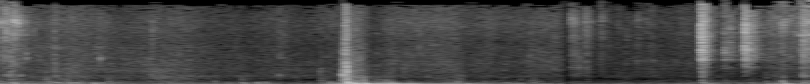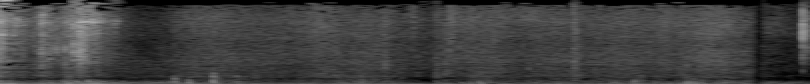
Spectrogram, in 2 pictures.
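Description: Knocks and rattles of things being handled inside a car cabin: one heavy thump about two seconds in, then a few light clicks and jingles around the middle.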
